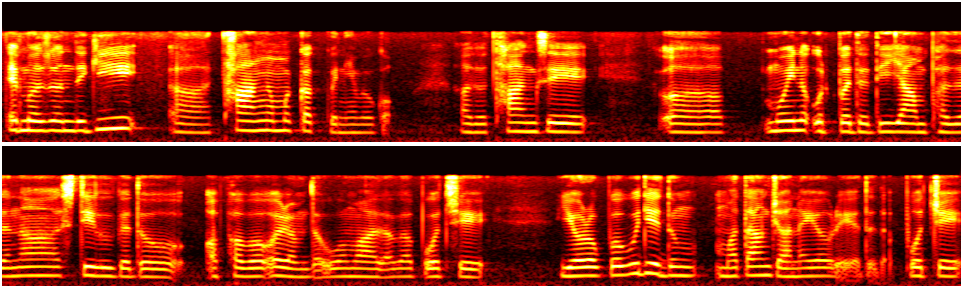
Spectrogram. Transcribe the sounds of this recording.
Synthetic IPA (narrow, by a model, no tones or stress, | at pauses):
emazondɐɡi | tʰaŋɐmɐkɐk̚pɐnibɐɡo̰ | ɐdutʰaŋse | mojnɐʔut̚pɐdɐdijampʰɐzɐnɐstilɡɐdɔɐpʰɐβɐojɾɐmdɐwbɐmalɐɡɐpot̚se | jawɾɐk̚pɐbudiɐdumːɐtaŋd͡ʒanɐjawɾḛɐ̰dudɐ̰pot̚se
